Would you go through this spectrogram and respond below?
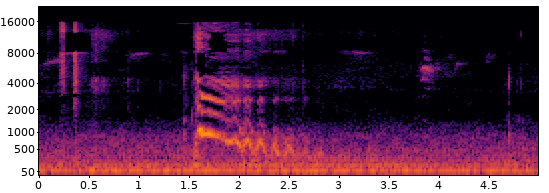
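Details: A raccoon gives one loud, abrupt bark with a rich harmonic edge. It drops in pitch and breaks into a quick wavering tremble over about half a second, then quiet low rumble continues with faint ticks.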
